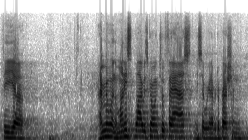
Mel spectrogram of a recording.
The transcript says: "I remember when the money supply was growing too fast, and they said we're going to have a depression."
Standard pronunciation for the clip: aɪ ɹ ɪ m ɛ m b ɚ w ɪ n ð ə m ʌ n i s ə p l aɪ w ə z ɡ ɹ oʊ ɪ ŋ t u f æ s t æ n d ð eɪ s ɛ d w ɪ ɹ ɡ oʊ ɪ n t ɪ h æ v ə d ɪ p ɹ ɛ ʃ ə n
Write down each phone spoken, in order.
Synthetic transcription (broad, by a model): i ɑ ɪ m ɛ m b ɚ w ɪ n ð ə m ʌ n i s ə p l aɪ w ə z ɡ ɹ oʊ ɪ ŋ t u f æ s t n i s ɛ d w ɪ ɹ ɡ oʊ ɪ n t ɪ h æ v ə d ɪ p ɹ ɛ ʃ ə n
